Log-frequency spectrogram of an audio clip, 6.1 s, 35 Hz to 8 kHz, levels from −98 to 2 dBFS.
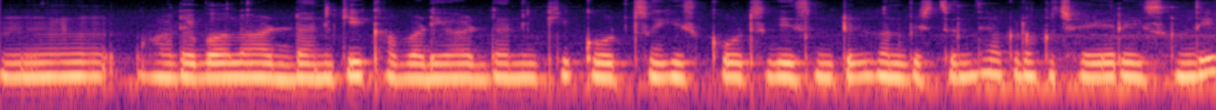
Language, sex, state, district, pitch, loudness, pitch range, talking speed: Telugu, female, Andhra Pradesh, Guntur, 180 Hz, -14 LUFS, 175-185 Hz, 130 wpm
